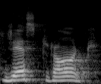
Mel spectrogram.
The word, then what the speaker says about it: restaurant: The second word is restaurant. Restaurant. It is comprising of three syllables, restaurant, but we have to eliminate the second syllable word and we will pronounce it as restaurant, restaurant, restaurant.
